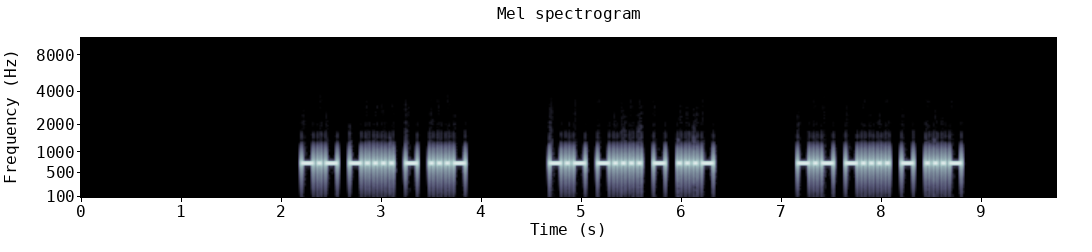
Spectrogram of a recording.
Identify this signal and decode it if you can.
Morse code, heard as a keyed tone, about 30 wpm, 700 Hz. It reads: K6TV K6TV K6TV
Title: USA Call Signs - 4 Characters - Repeated 3x - 30wpm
